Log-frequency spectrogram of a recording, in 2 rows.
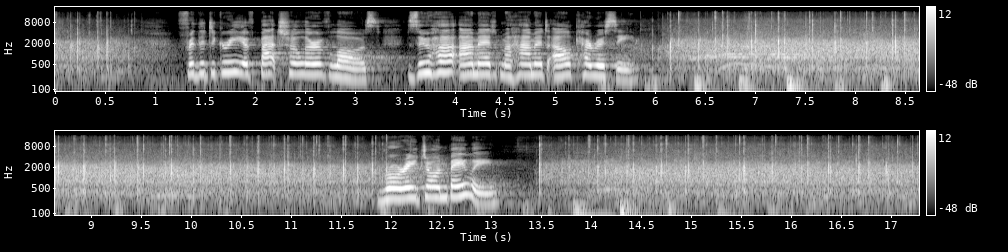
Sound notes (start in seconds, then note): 5.8 audience applauding; 13.4 audience applauding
